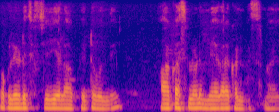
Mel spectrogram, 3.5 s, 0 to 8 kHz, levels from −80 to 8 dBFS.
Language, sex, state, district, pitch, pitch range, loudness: Telugu, male, Andhra Pradesh, Srikakulam, 115 Hz, 110-120 Hz, -18 LUFS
